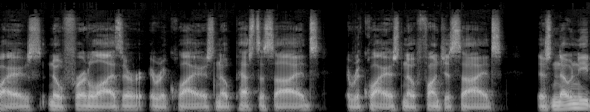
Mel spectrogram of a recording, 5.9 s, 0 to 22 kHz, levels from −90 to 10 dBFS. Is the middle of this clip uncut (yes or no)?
yes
